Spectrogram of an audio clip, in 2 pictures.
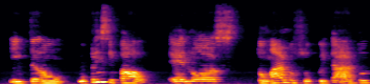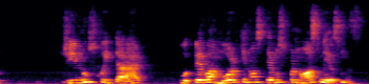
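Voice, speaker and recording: Somewhat breathy and fairly high in pitch, a woman speaks at a very slow pace with lively intonation. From Brazil, interior of São Paulo state. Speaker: church women's meeting speaker. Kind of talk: testimony.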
